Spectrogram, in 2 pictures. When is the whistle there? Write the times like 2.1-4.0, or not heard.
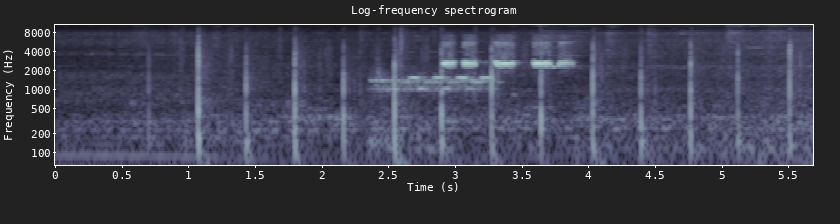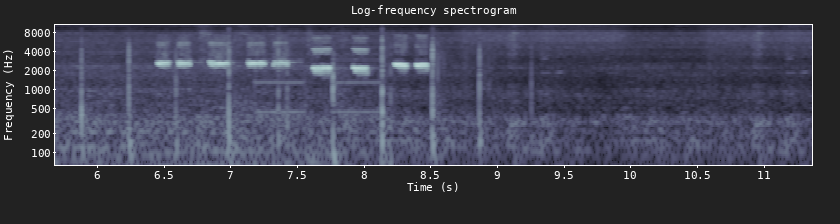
2.9-3.9, 6.4-8.5.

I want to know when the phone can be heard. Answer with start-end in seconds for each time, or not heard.
2.4-3.4, 7.2-8.2.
